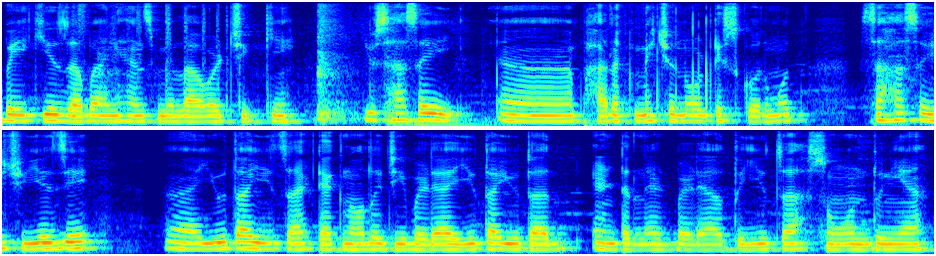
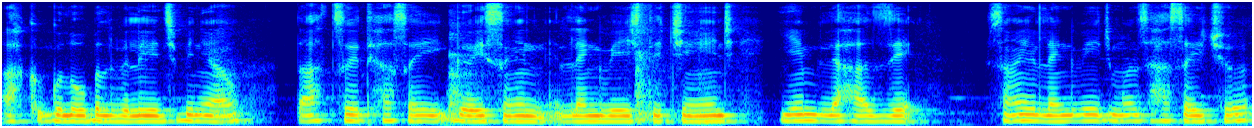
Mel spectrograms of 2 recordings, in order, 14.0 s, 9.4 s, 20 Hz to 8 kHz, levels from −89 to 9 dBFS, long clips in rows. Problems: constant background noise, background conversations at intervals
